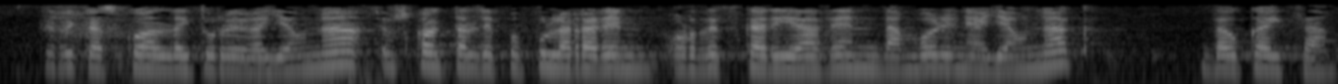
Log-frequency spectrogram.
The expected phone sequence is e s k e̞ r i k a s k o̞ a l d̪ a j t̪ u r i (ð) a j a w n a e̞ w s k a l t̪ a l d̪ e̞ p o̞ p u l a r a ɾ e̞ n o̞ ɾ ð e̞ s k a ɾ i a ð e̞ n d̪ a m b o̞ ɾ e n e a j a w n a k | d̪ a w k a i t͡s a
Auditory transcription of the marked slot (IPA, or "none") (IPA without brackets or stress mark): ɣ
